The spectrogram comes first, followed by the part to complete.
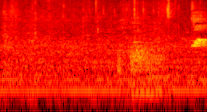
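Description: Pomeranian puppy chewing and gnawing on a small toy or treat held in its paws, giving a few small clicks.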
